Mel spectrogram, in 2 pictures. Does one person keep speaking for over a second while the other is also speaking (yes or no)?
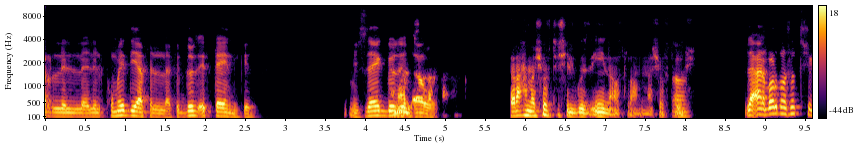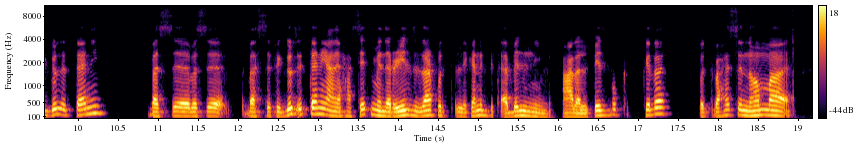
no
